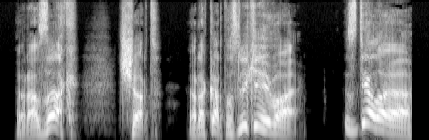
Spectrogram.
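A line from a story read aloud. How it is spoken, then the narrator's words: Shouting then yelling. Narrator (Russian): крикнул вампир и заорал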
